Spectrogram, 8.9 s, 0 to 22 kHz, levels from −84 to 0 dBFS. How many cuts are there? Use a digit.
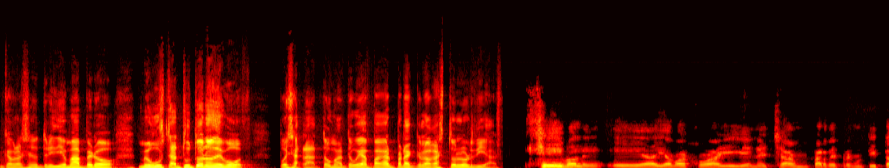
1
